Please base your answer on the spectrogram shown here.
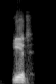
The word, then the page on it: Yid: British English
